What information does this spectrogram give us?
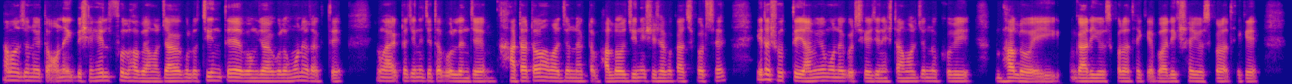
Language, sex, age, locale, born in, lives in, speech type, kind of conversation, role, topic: Bengali, male, 20-24, bn-BD, Bangladesh, Bangladesh, conversation, advice, user, অপরিচিত শহরে কীভাবে সহজে এবং নিরাপদে পথ খুঁজব?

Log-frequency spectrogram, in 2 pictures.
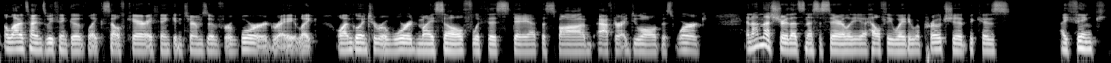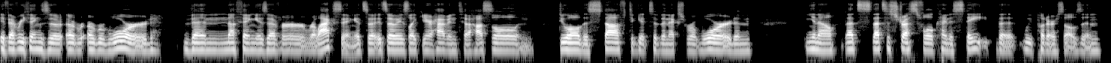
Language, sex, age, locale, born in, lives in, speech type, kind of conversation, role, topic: English, male, 35-39, en-US, United States, United States, conversation, advice, advisor, How can I balance self-care with my responsibilities?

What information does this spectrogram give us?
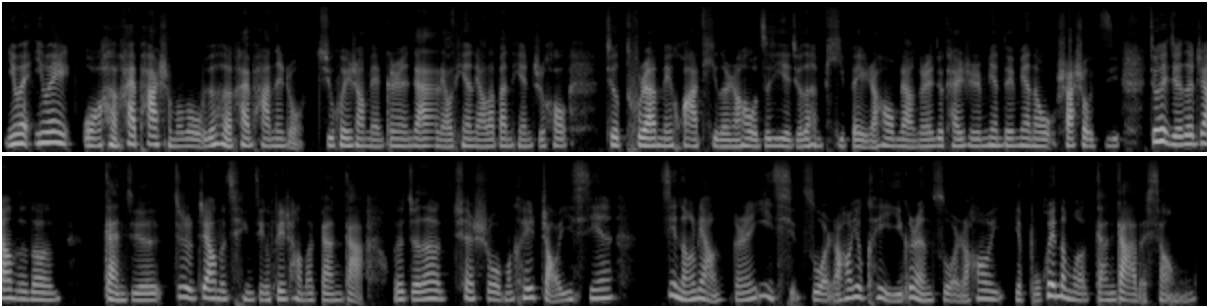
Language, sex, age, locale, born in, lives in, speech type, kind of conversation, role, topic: Chinese, female, 25-29, zh-CN, China, United States, conversation, advice, user, 周末我该如何平衡社交与独处时间？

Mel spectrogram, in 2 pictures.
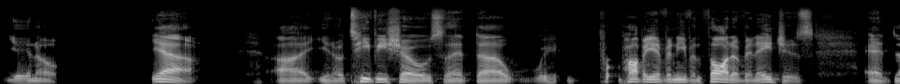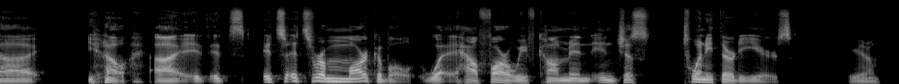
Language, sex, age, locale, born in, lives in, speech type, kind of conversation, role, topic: English, male, 45-49, en-US, United States, United States, conversation, podcast, host, Why do familiar memories and past experiences have such a strong impact on what we enjoy in entertainment?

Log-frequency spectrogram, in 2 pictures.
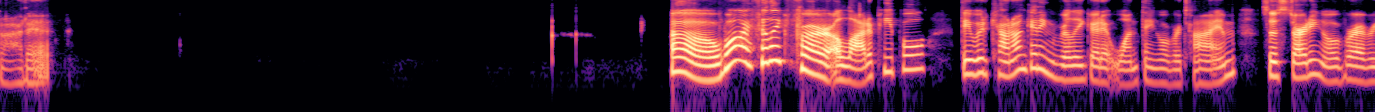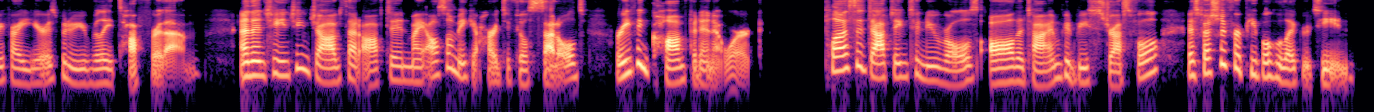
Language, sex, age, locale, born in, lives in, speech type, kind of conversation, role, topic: English, female, 40-44, en-US, United States, United States, read, expert-assistant, asker, What would happen if everyone changed jobs every five years?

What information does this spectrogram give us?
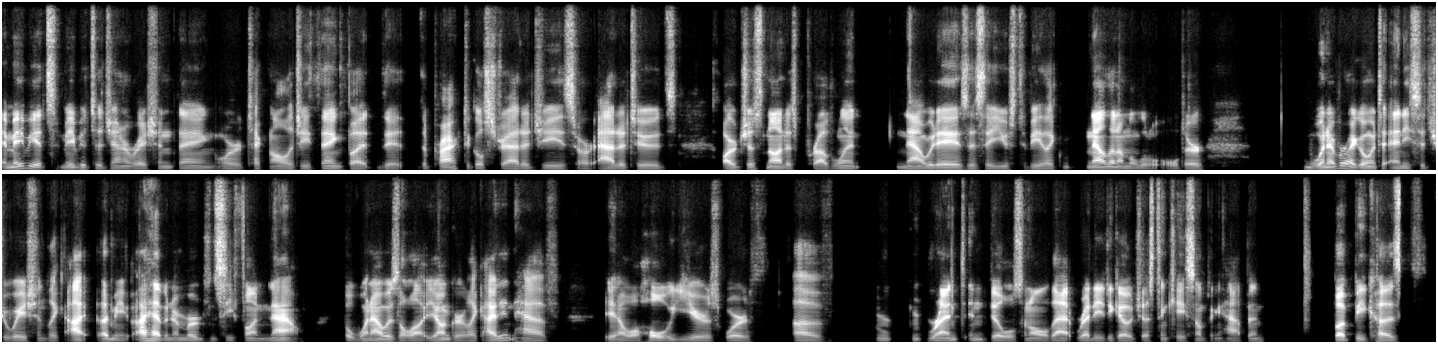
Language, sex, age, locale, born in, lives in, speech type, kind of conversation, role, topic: English, male, 40-44, en-US, United States, United States, conversation, podcast, guest, How can experiencing failure help us grow and improve in life?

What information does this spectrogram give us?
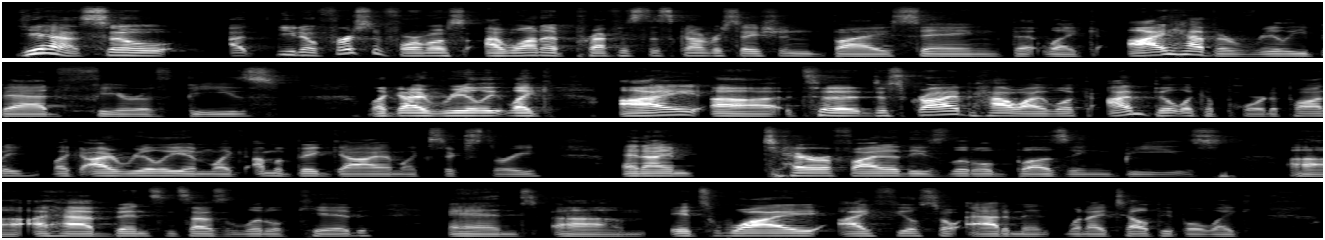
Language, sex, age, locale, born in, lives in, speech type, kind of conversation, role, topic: English, male, 35-39, en-US, United States, United States, conversation, podcast, guest, How do bees help maintain healthy ecosystems and support our food supply?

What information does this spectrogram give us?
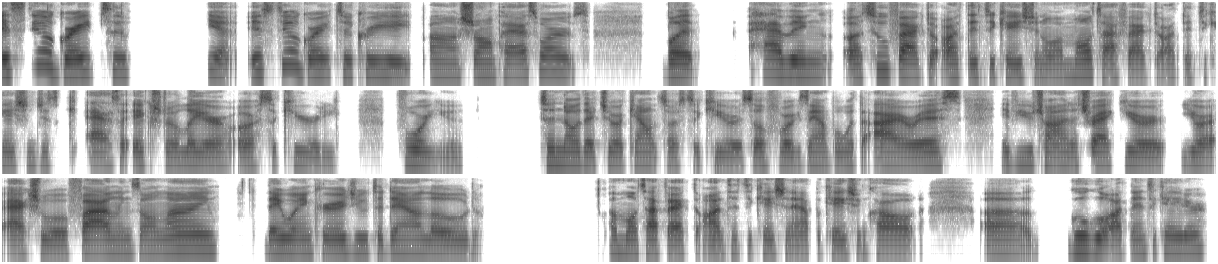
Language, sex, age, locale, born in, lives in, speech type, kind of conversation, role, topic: English, female, 35-39, en-US, United States, United States, conversation, advice, advisor, How do I enable two-factor authentication and choose the best method for my accounts?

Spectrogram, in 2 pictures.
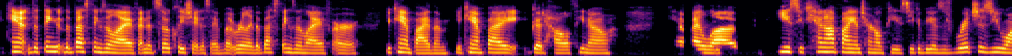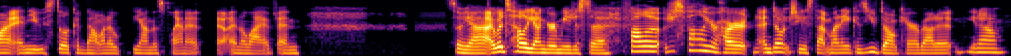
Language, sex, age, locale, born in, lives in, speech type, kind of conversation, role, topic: English, female, 40-44, en-US, United States, United States, conversation, podcast, guest, How have your experiences shaped the wisdom you would share with others?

